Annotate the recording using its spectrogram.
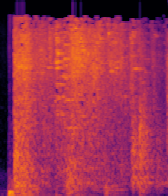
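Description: A sudden loud crash of shattering glass, followed by a spray of tinkling debris that fades away over the next two to three seconds.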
